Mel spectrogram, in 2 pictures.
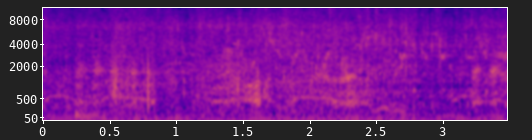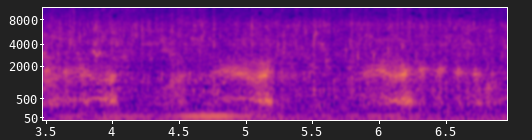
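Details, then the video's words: Frogs croaking at a pond in Wiry, many voices overlapping in a dense, steady chorus of short, nasal, quacking croaks, with a few louder, sharper calls standing out near the end over a low background hum. "Żabi stawek, kumkanie, rechot żab"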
